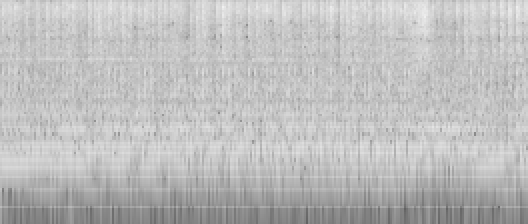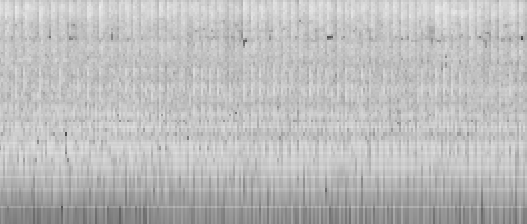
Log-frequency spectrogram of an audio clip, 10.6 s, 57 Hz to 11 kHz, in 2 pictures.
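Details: Yamaha DTR 125 two-stroke, first start after fitting unrestricted Gilera SC CDI, Big One exhaust, 240 main jet, powervalve fully open: rapid buzz at steady high pitch with brief dips and pickups, firing cleanly, no misses or knocks; healthy.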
